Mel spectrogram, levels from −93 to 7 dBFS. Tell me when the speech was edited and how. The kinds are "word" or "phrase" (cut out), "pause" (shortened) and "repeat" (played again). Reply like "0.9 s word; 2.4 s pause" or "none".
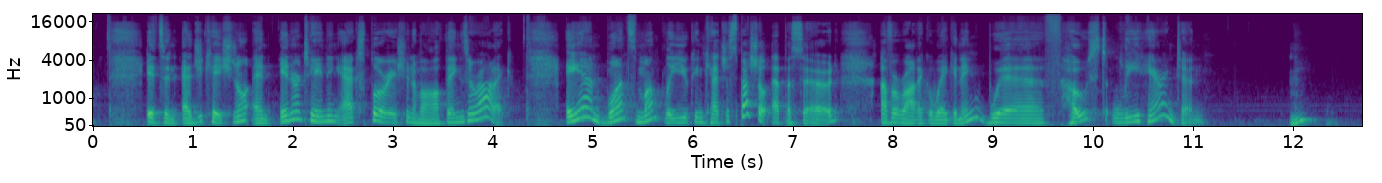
none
